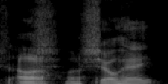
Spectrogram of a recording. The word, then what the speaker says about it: Shohei: What is Shohei? – Yeah.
